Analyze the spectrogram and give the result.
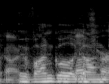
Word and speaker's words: Evonne Goolagong: Oh, uh, Ivan if, Evonne Goolagong did it.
